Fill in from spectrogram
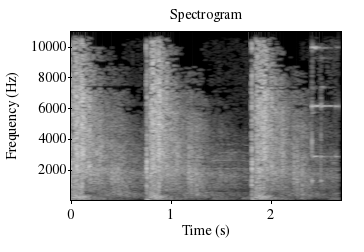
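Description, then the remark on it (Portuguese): Three loud gunshots, fired into a man's chest in a large café in Pernambuco, ring out one after another at uneven intervals, each sharp crack trailing off in a short echoing decay, with no voices present. “ele vai até esse café e dá três tiros no peito de João Pessoa”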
